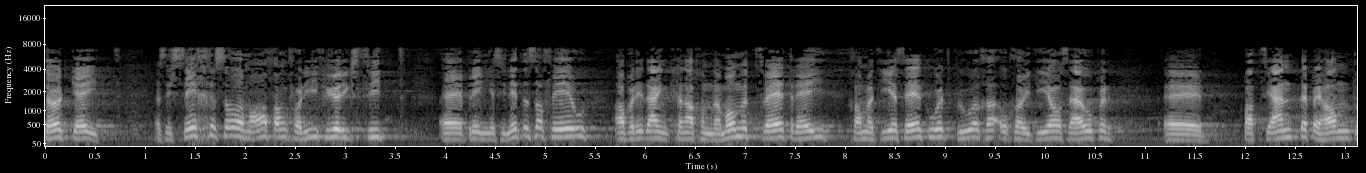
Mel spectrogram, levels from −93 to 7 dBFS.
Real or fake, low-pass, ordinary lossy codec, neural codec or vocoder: real; 7.2 kHz; none; none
